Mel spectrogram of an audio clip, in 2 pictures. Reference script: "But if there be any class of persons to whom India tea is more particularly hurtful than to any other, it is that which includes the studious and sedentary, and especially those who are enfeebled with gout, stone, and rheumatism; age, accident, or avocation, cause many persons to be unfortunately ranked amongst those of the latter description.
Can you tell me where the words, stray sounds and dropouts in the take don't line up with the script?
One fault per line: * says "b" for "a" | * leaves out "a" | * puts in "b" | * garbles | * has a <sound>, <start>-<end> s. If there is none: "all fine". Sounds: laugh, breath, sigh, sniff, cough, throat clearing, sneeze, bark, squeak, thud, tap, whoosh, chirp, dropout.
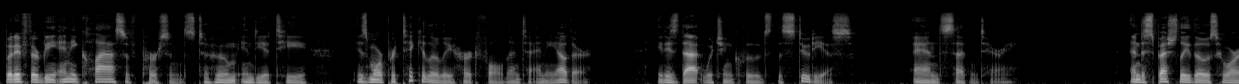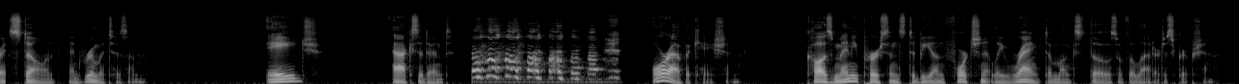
* leaves out "enfeebled with gout"
* has a laugh, 17.1-18.7 s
